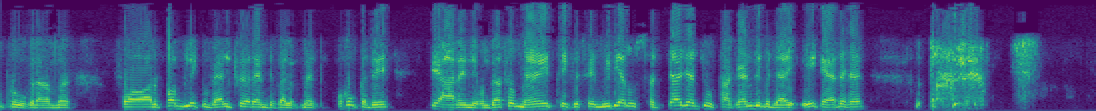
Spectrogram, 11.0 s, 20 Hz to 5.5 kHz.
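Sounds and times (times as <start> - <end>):
speech: 0.0 - 9.9
man coughing: 9.1 - 10.5.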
